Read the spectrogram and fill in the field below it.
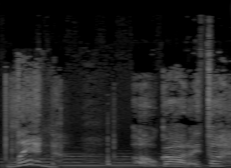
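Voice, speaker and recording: A woman's voice: sits high, very animated, slow pace, creaky, loud music behind the voice, heavily acted. An actress playing an anxious, urgently questioning woman in a television psychological horror drama. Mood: frightened. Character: anxious grown woman piecing together a buried childhood memory.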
